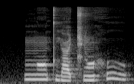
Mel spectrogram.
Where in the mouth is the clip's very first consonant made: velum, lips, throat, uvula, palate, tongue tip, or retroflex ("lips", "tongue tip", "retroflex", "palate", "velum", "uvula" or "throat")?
velum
